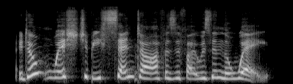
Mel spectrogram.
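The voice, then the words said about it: Injured, aggrieved tone. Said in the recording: “in an injured voice”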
